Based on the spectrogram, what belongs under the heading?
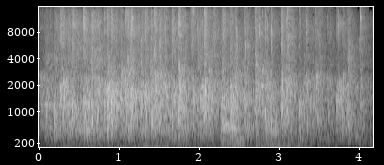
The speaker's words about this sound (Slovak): Super, ještě raz velký potlesk.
